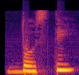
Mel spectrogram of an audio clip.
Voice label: "dosti", Punjabi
